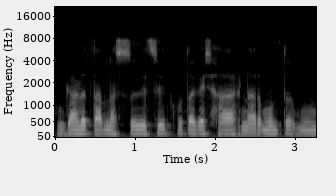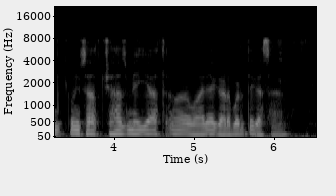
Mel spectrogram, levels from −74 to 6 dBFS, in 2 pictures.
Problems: none marked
